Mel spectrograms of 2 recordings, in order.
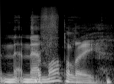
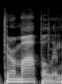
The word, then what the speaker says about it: Thermopylae: It's about the battle of, I can't pronounce it. – Thermopylae. – Thermopylae, there it is.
